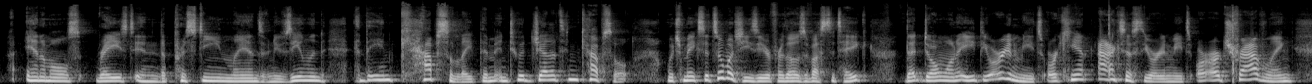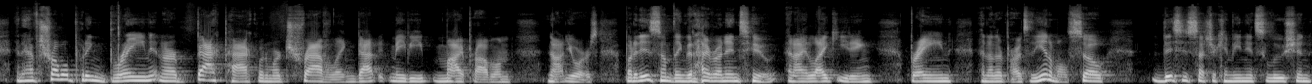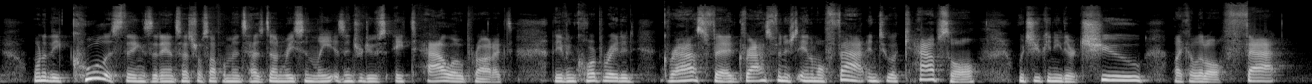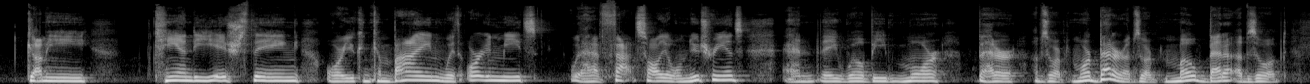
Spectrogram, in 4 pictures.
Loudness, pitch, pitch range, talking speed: -17 LUFS, 155 Hz, 140-185 Hz, 175 wpm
